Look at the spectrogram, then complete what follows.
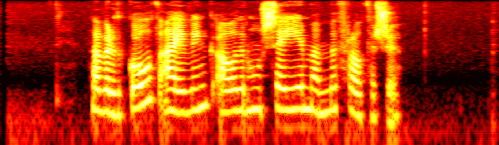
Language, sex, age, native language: Icelandic, female, 18-19, Icelandic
